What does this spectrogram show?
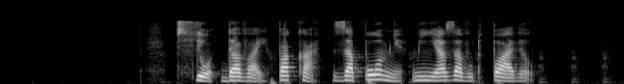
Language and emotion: Russian, angry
